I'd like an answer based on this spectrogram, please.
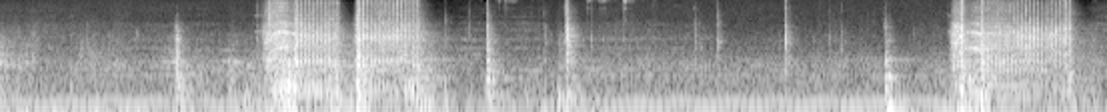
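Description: Handheld power driver running screws into a stovepipe wall support bracket in short bursts: two close together about two seconds in and one more near the end, with small clicks of handling between.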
